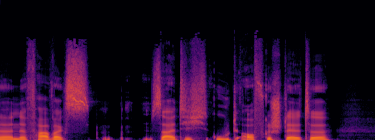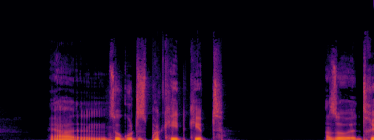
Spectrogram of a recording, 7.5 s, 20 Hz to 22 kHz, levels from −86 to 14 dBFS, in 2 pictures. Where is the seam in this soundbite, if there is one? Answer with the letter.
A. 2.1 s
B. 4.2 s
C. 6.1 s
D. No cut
A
